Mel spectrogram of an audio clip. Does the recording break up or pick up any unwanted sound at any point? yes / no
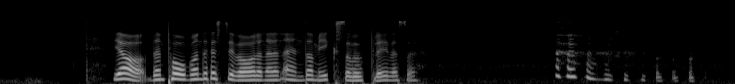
yes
